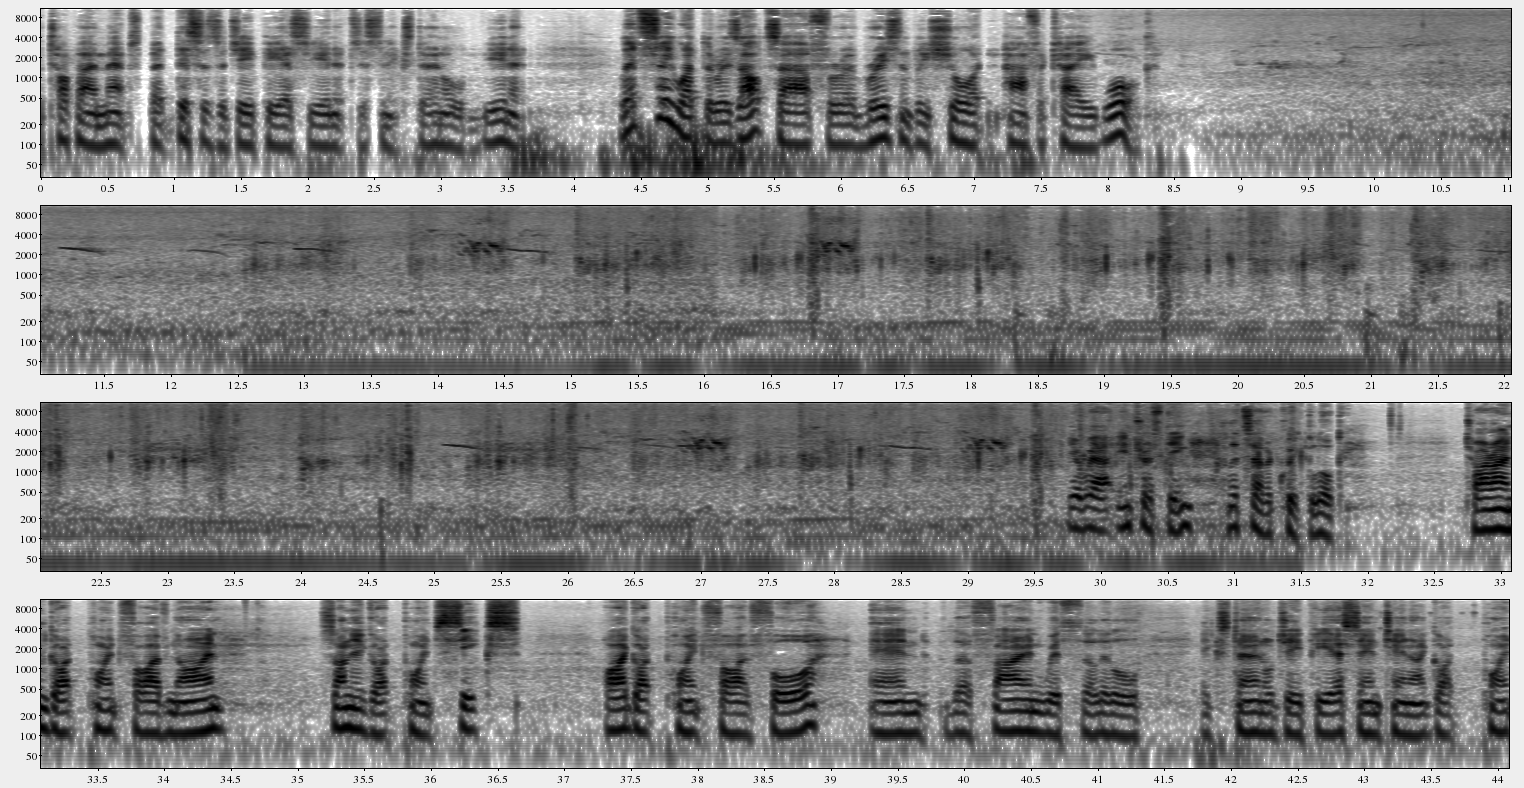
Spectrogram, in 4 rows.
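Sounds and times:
bird chirping: 0:08.8 - 0:31.4
footsteps crunching on gravel: 0:09.6 - 0:31.7.

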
